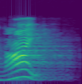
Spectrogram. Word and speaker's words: knife: at this it's a knife also we are not pronouncing letter k it's a silent knife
